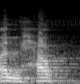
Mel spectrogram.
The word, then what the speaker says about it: الحق: تقلقل هي التي تقلقل اي ان القاف الثانيه المتحركه هي التي عندها يتباعد نطقي المخرج فتخرج القاف مق قله بالتباعد كما بينت في المره السابقه فنقول الحق الحق الحق الحق الحق الحق هكذا كذلك في قول الله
